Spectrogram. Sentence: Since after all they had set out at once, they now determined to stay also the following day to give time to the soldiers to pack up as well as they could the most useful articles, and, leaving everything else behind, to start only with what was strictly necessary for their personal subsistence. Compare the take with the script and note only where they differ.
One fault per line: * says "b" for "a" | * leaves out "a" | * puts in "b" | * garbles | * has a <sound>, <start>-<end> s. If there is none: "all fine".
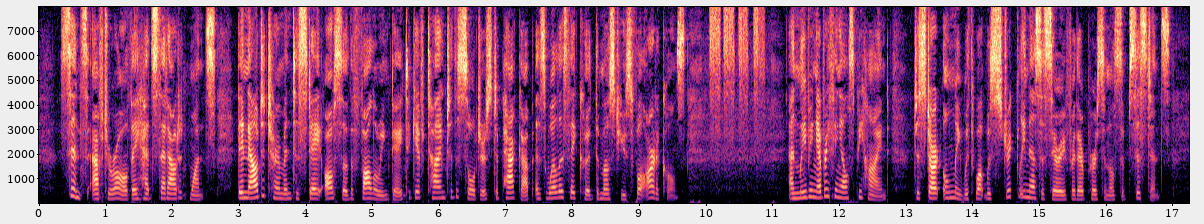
* has a laugh, 10.1-10.9 s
